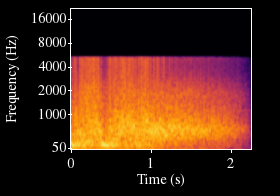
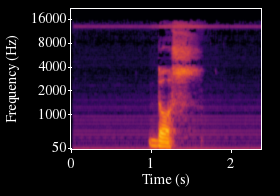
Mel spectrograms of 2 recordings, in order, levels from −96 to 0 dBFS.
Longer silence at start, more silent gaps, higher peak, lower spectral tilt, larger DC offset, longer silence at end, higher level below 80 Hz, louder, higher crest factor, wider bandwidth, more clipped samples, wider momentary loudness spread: second, 0 s vs 1 s; neither; about the same, -2 dBFS vs -4 dBFS; first, -6.5 dB/octave vs -4.5 dB/octave; neither; second, 0 s vs 0.75 s; first, -34 dBFS vs -54 dBFS; first, -9 LUFS vs -21 LUFS; second, 6 dB vs 22 dB; second, 5.4 kHz vs 16 kHz; neither; second, 8 LU vs 19 LU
